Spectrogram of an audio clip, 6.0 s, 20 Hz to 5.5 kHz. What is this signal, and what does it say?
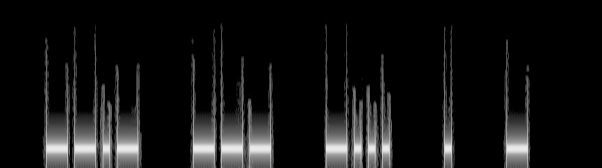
Morse code, heard as a keyed tone, about 17 wpm, spaced as for 10 wpm, 680 Hz. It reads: QOBET
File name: k7qo / Lesson 36 (A-X)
